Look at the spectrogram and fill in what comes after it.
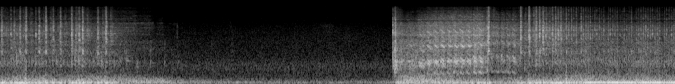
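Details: Jabiru 3300 six-cylinder in a plans-built Sonex aircraft with Rotec TBI, about 50 hours on the engine, first start: after a quiet pause it catches sharply and settles into a steady, even idle with no misses or knocks.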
